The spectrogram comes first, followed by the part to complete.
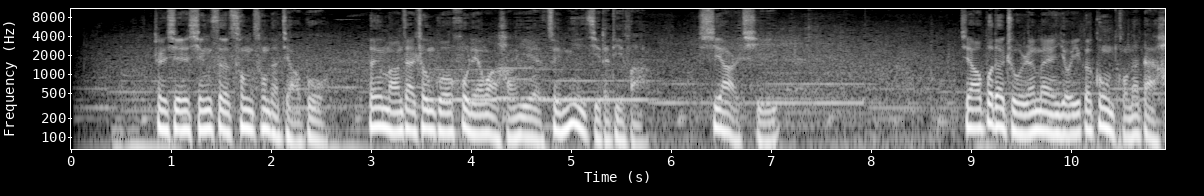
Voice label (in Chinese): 标准音开篇; 码农的异想世界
